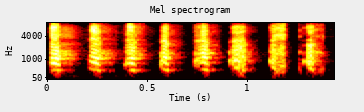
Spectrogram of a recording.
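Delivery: high staccato burst of laughter; laughing. Real, not acted. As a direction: crack up at your own clumsy segue. Cracks up at his own segue.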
